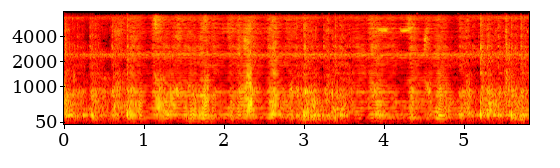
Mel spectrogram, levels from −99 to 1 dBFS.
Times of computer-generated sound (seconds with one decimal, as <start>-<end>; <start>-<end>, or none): 0.8-2.9; 3.6-5.0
